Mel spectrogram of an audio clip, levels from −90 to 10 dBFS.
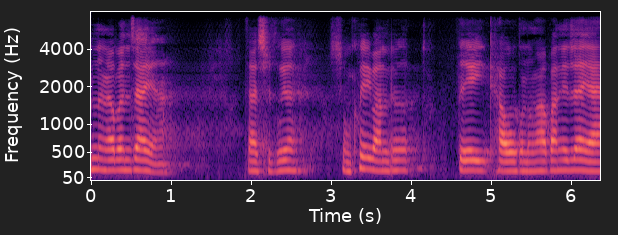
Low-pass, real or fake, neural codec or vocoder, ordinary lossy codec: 7.2 kHz; fake; codec, 16 kHz, 1 kbps, FunCodec, trained on Chinese and English, 50 frames a second; none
